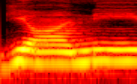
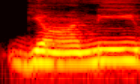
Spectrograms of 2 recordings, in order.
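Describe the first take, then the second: No difference in how they are said.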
